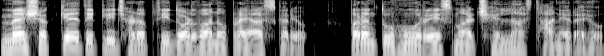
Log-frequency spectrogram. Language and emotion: Gujarati, sad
